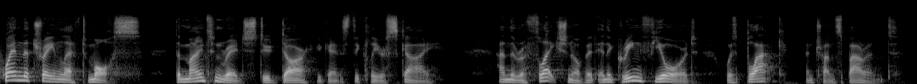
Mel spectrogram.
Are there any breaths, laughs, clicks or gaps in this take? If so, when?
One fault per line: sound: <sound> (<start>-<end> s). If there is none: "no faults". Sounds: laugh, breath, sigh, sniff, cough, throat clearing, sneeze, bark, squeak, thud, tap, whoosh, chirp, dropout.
no faults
